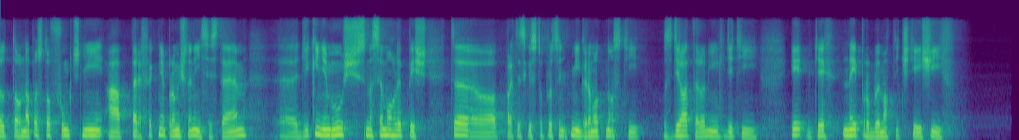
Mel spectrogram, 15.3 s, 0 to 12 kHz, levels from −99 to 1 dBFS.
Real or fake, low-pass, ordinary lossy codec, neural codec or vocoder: fake; 7.2 kHz; Opus, 64 kbps; codec, 16 kHz, about 1 kbps, DyCAST, with the encoder's durations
